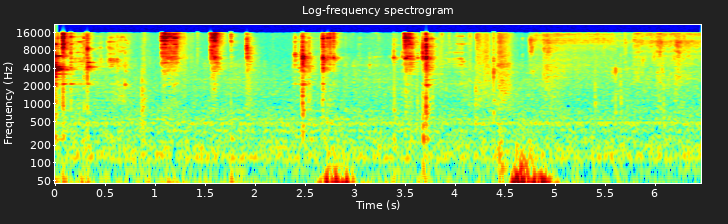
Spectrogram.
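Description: Small wrench clicking and clinking against the cylinder-head nuts of a Yamaha KT100 two-stroke kart engine as they are loosened, in irregular metallic taps, with a couple of dull thumps on the bench.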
